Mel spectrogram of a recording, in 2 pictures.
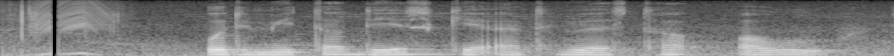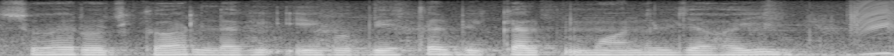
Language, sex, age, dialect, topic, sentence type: Magahi, male, 18-24, Central/Standard, banking, statement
